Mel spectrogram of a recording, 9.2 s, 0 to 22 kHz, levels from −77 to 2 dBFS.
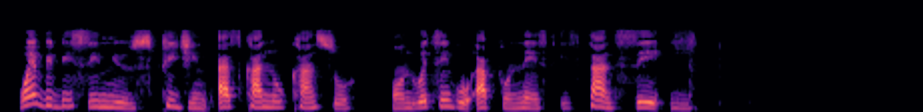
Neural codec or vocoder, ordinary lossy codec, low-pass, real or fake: none; none; 7.2 kHz; real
